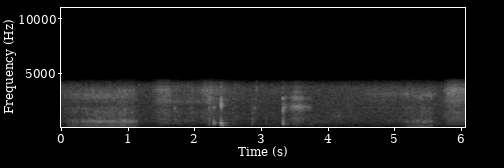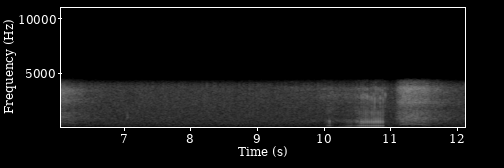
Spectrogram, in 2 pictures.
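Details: Sleeping dog snoring, with added audio in the background: loud rattling snores at irregular intervals with sniffing sounds in between.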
